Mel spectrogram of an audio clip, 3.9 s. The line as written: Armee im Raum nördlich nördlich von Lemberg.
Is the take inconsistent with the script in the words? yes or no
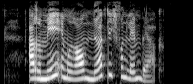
yes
